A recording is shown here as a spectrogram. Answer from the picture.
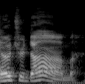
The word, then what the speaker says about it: Notre Dame: Okay, so they went to Notre Dame's. Meet. – Wait, hold on. You've already messed up. Notre Dame's? – How do you say it? – Notre Dame. Not Dame's.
